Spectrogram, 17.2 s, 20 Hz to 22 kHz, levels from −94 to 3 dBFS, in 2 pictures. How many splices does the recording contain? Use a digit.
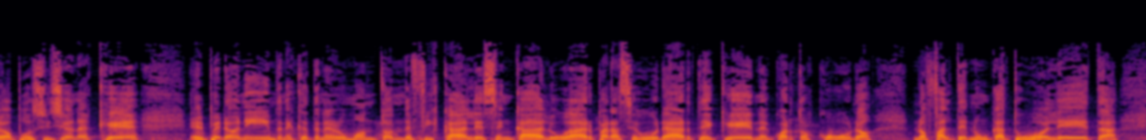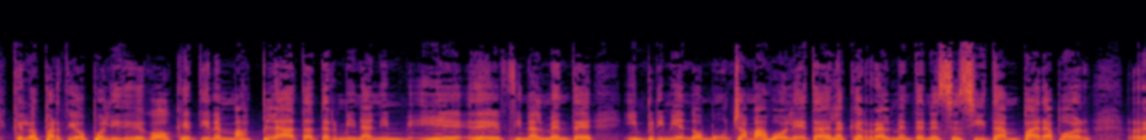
1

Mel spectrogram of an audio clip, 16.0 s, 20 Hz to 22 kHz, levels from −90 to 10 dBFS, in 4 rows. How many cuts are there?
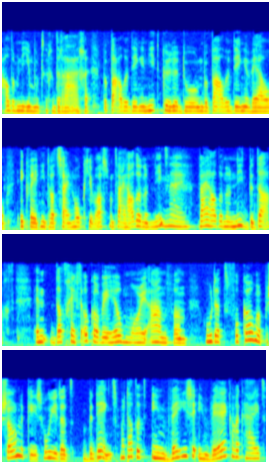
0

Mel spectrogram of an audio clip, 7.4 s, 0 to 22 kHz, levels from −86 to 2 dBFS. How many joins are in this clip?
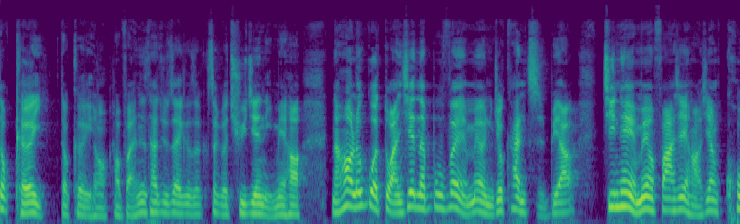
1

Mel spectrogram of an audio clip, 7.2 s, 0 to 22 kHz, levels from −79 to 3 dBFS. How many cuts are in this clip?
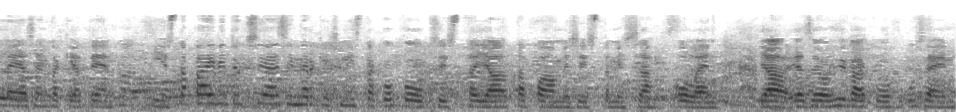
1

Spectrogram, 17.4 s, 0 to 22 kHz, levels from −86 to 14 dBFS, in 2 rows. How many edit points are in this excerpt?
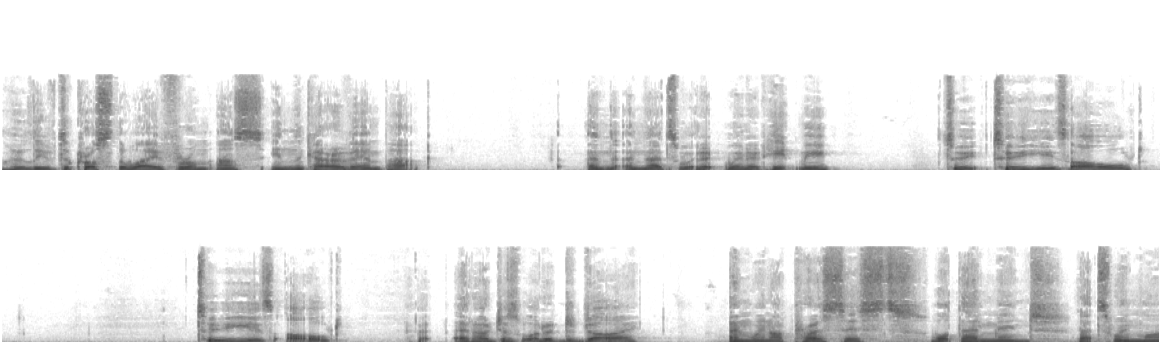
3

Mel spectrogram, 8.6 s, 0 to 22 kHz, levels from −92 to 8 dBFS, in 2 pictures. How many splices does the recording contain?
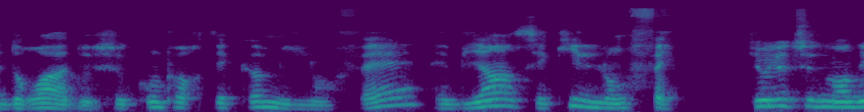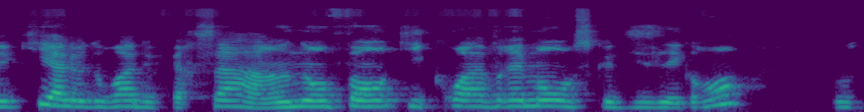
1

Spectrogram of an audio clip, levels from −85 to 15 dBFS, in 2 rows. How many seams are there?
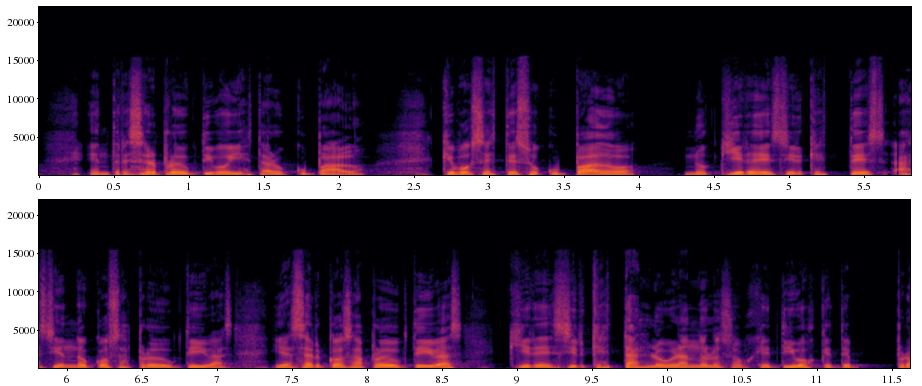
0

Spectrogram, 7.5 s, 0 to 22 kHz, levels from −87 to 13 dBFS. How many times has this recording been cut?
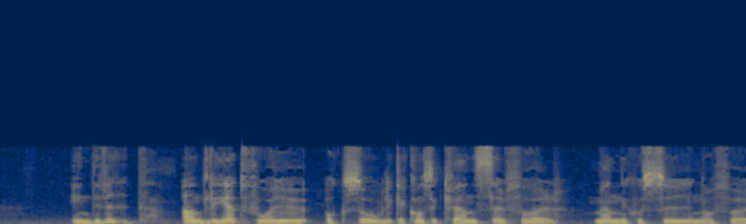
2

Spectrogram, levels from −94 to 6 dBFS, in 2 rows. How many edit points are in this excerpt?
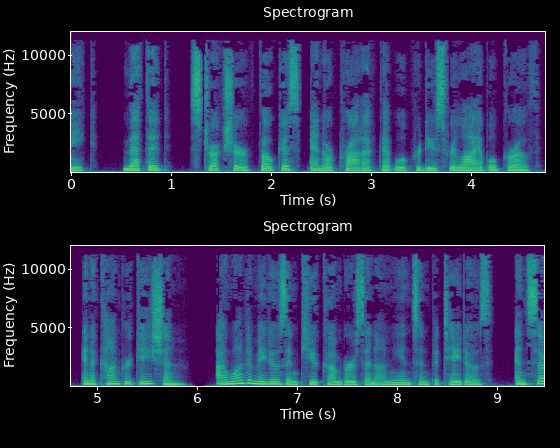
3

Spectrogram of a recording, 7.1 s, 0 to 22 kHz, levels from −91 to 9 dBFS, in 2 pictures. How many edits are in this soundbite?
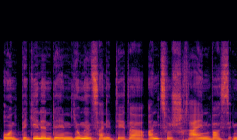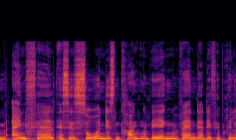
1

